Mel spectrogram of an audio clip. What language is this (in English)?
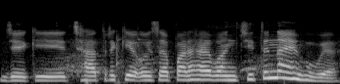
Maithili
